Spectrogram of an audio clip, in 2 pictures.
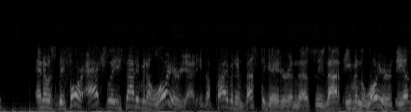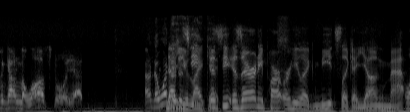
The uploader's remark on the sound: Phone calls.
